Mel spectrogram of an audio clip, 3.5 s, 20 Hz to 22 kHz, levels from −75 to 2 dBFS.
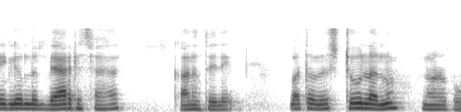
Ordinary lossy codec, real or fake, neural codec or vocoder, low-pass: none; fake; codec, 16 kHz, 1 kbps, FunCodec, trained on LibriTTS, 50 frames a second; none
